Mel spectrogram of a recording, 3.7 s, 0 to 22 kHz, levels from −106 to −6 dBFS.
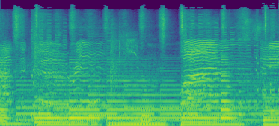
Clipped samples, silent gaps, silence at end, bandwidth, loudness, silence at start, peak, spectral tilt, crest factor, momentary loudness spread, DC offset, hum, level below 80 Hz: under 0.1%; none; 0 s; 19 kHz; -17 LUFS; 0 s; -2 dBFS; -5 dB/octave; 14 dB; 6 LU; under 0.1%; none; -24 dBFS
